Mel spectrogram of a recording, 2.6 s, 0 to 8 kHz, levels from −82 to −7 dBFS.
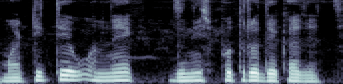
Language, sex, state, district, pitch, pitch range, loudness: Bengali, male, Assam, Hailakandi, 130 Hz, 115-140 Hz, -16 LUFS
